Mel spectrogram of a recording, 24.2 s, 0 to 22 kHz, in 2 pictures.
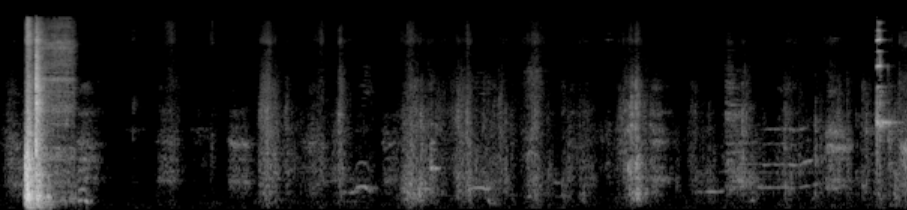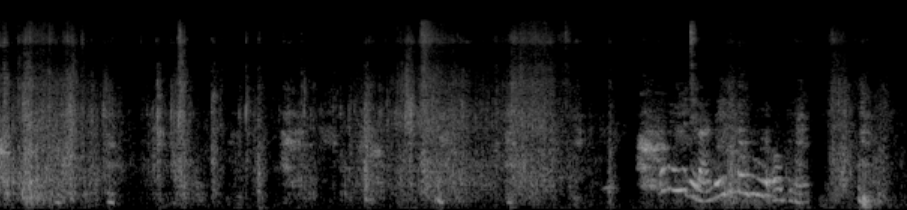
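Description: A heavy thump about half a second in as a 10 kg weight vest is dropped on the ground, followed by faint scattered rustling and movement. There is a short sharp click about twelve seconds in and a brief voice near the end.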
